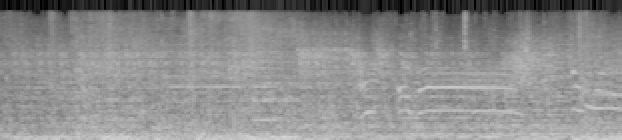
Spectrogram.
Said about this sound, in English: On Obi-Wan's instruction, long-barreled Republic cannons open fire.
